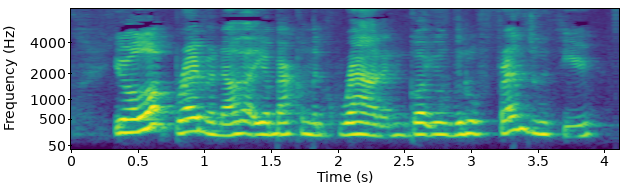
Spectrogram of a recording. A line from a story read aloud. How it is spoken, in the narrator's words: said Harry coolly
